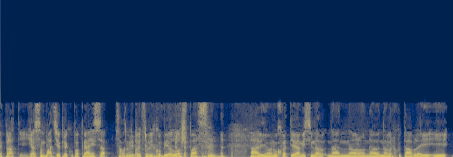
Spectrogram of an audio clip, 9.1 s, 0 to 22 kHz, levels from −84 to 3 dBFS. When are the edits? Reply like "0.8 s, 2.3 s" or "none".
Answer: none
